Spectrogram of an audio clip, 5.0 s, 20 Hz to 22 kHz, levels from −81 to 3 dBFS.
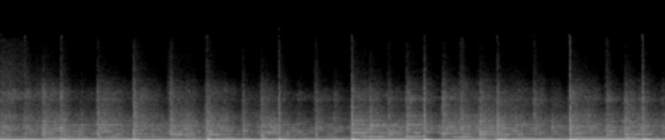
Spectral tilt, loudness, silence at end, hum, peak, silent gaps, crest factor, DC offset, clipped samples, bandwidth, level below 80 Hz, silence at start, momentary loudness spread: -5.5 dB/octave; -26 LUFS; 0 s; none; -6 dBFS; none; 16 dB; under 0.1%; under 0.1%; 11 kHz; -24 dBFS; 0 s; 3 LU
